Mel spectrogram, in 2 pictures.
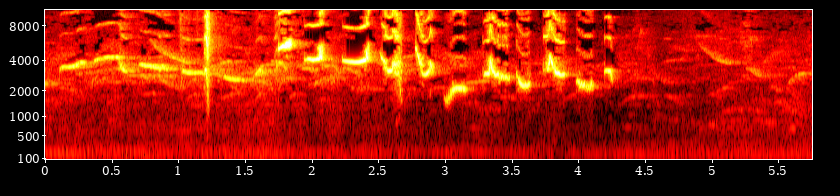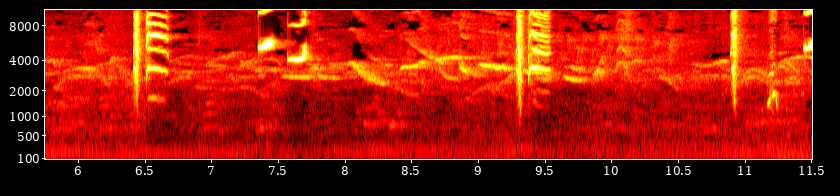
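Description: An Oriental magpie-robin sings a fast run of sweet, varied whistles and slurred notes, then spaced single phrases, with sharp clicks and a low background hum.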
